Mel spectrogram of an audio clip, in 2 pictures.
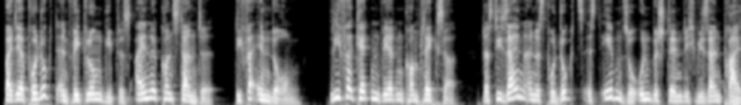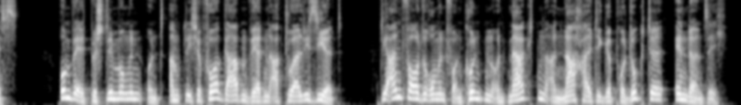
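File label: German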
